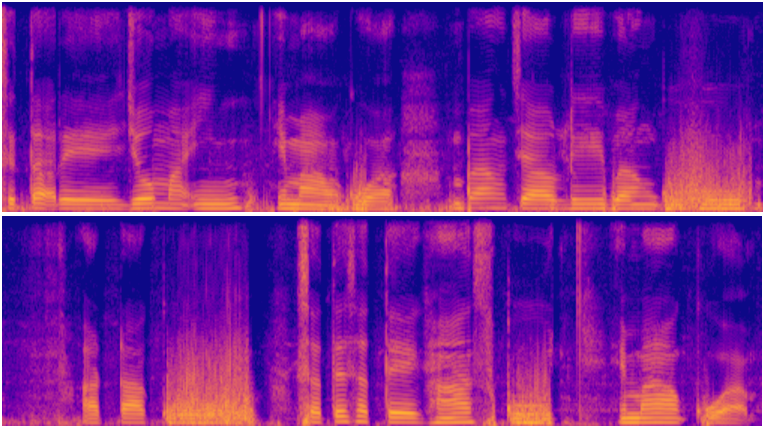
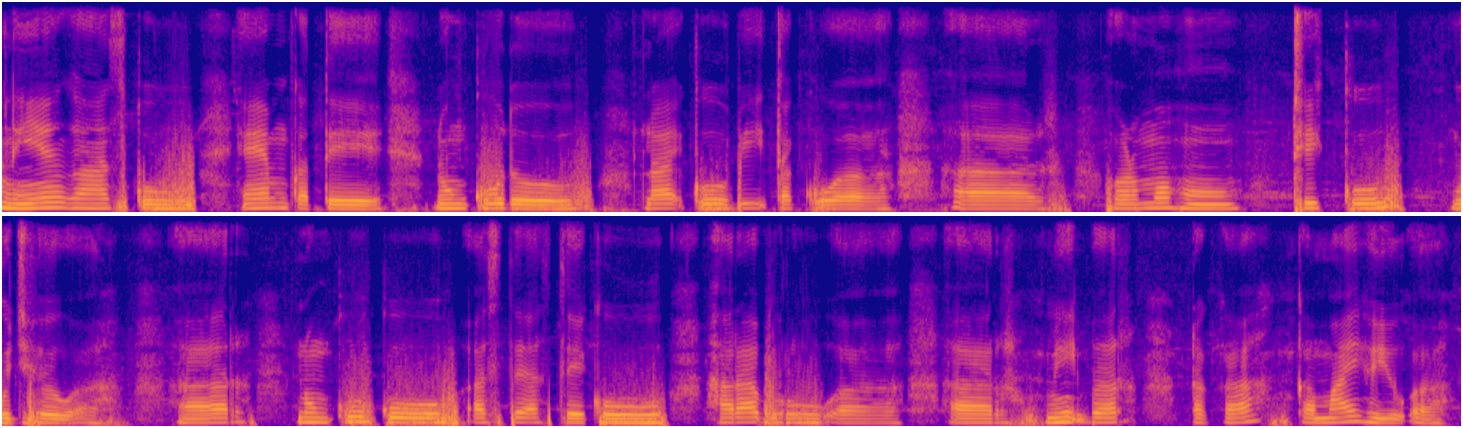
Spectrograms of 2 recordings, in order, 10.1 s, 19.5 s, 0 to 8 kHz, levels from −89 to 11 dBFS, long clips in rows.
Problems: background sounds at intervals, background conversations at intervals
